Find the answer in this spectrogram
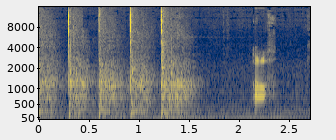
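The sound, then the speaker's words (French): Four heavy, evenly spaced pounding knocks on a door, loud with a booming ring after each, the door deforming under the blows, followed by a brief vocal sound. “Il y a la porte qui se déforme sous les coups.”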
